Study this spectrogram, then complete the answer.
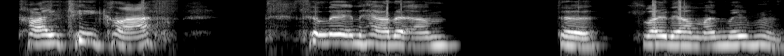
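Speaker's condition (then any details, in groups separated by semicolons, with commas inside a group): Spastic cerebral palsy; aged 52, practising slower movements and rib breathing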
